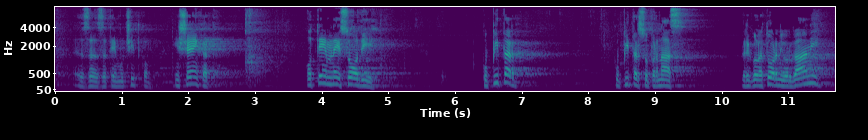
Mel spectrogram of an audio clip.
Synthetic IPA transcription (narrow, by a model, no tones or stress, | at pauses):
zəzat̪eːmɔt͡ʃiːt̪kɔminʃɛɛŋkɾat̪ | ɔt̪eːmnɛjsoːd̪i | kupiːt̪aɾ | kupit̪aɾsɔpɾnas | ɾɛɡulat̪oːɾniɔɾɡaːni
